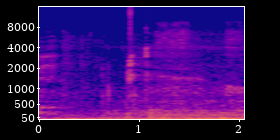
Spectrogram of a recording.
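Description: Marker pen writing on a whiteboard, with faint squeaks and a light tap about a second in.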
